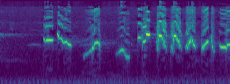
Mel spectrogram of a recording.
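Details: White-rumped shama singing a lively song meant to prompt a quiet shama to sing: clear whistled notes and slurred phrases, then a fast run of bright, ringing syllables repeated in quick succession, over a faint low hum.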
